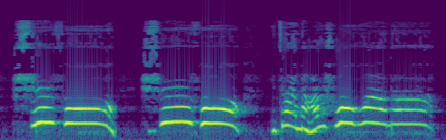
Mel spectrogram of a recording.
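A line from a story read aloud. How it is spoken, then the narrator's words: Calling out. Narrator (Chinese): 有人在喊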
